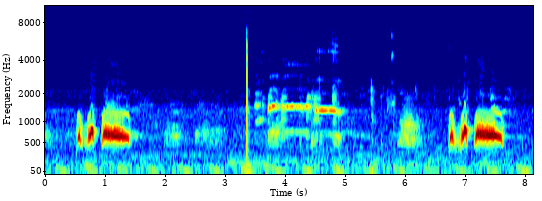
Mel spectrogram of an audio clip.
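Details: Decoy spotted dove giving its 'thúc' trapping call: two short-short-long cooing phrases at start and end, with a distant rooster crowing and a sharp click in between.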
